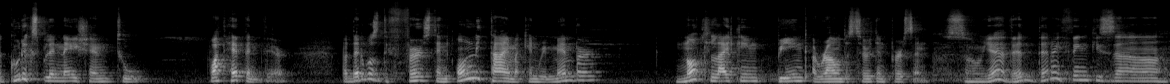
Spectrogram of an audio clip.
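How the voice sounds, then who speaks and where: A man speaks with an Israeli accent at a fairly high pitch. His intonation is lively. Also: moderate pace. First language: Hebrew. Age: 30s. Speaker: YouTuber. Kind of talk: casual chat.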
